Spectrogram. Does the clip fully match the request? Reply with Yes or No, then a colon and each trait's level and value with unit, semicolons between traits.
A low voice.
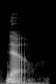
Yes: low, 105 Hz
